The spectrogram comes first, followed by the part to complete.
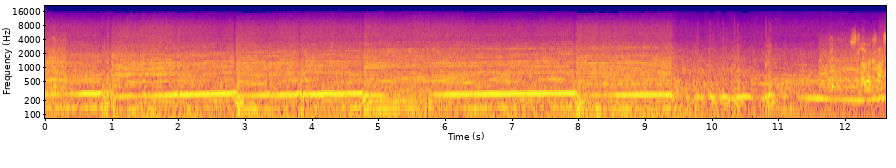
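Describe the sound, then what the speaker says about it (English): A race car in iRacing, an IMSA prototype at Belle Isle, holds a loud, steady engine tone with gear shifts and brief dips, droning continuously with no voices. "Take care, there's a car approaching."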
